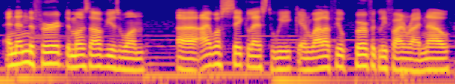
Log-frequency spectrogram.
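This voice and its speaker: A man's voice: medium pitch, normal speed, soft background music. A young man rambling casually through a game review, nasal from a recent cold, swearing offhandedly.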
